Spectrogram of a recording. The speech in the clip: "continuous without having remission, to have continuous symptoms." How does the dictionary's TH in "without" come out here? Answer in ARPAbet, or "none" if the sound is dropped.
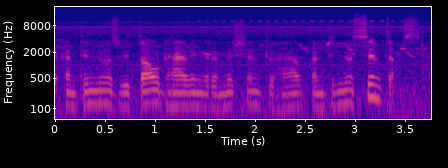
T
